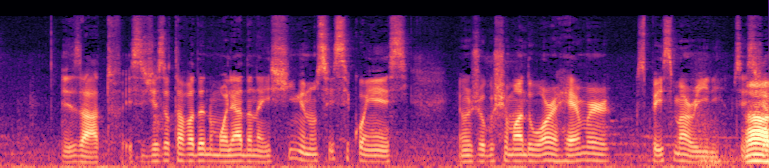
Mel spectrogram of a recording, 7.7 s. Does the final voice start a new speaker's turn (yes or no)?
yes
